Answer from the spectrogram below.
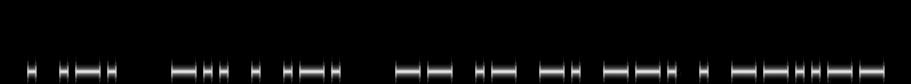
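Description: Morse code, heard as a keyed tone, about 15 wpm, 600 Hz. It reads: ER DER MANGE,
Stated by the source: Morse code at a slow 15 wpm from CW med Gnister.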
